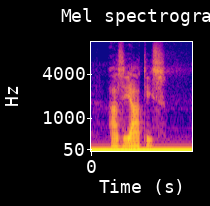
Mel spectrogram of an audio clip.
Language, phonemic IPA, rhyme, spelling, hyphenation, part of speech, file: Dutch, /ˌaːziˈjaːtis/, -aːtis, Aziatisch, Azi‧a‧tisch, adjective, Nl-Aziatisch.ogg
- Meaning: 1. Asian (of, relating to or from Asia) 2. Asian, East Asian or Southeast Asian, Asiatic, relating to people(s) of East or Southeast Asian descent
